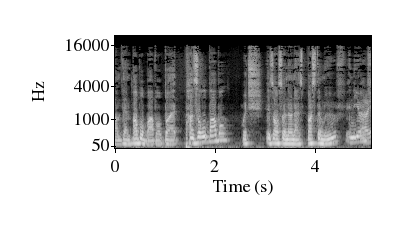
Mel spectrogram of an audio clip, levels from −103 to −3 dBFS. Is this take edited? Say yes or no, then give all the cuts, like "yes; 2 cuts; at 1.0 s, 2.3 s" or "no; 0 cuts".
no; 0 cuts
